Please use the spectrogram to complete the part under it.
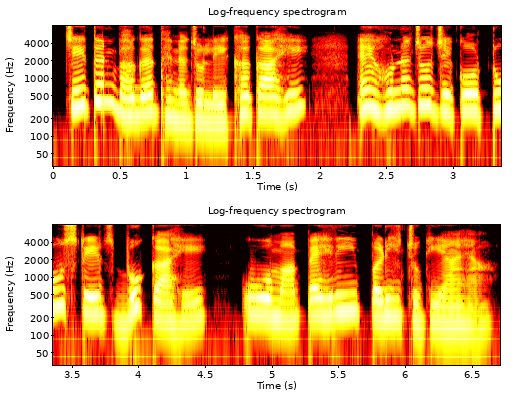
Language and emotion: Sindhi, neutral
